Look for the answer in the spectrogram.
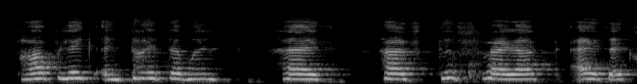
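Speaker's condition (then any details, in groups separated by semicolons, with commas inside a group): Cerebral palsy; speech impediment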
